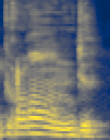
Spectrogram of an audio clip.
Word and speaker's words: grande: Il est grand, elle est grande. I hear the D if I add an E to it to make it feminine.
